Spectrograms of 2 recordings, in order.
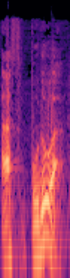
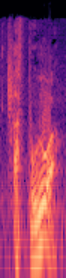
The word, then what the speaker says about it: Azpurúa: Don Azpurúa, bienvenido a Magabusiness. Muchas gracias, encantado de estar aquí. Azpurúa, esto me suena... Azpurúa. Ah, pues me han puesto el acento en el otro sitio.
